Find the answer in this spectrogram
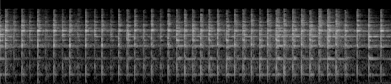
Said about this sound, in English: Okay, so, pipe, file, obnoxious noise.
